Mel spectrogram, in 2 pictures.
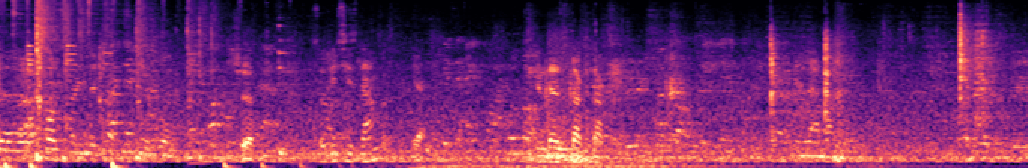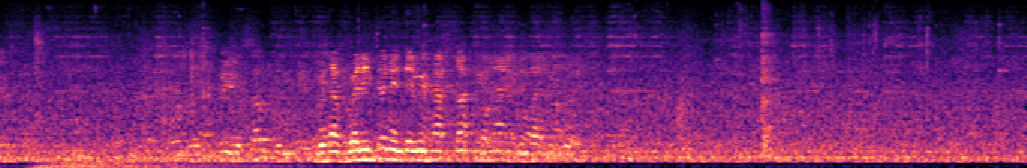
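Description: Metal tweezers tap and clink against a metal tray.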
